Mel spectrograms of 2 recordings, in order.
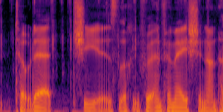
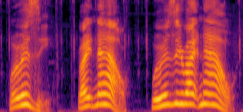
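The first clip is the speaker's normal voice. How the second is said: much higher and louder, urgent pleading; desperate demand; 10 dB louder than usual. A narrator's reading. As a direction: push hard, voice climbing high. Luigi desperate for his brother.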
